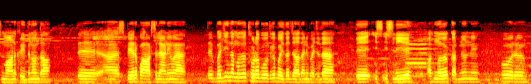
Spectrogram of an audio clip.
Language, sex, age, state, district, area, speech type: Dogri, male, 18-30, Jammu and Kashmir, Samba, rural, spontaneous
